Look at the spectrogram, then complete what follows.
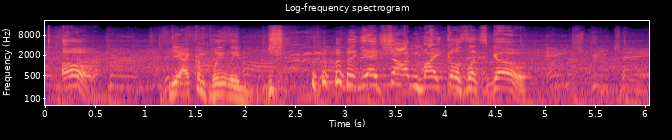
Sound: laugh

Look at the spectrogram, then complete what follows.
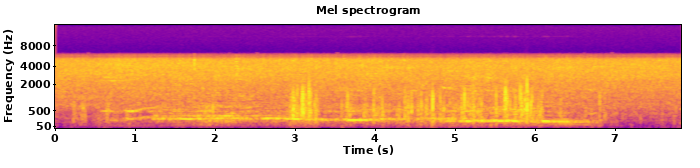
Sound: polar bear shouting

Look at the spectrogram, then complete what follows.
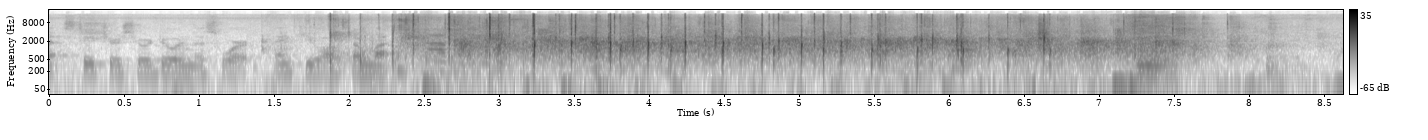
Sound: applause

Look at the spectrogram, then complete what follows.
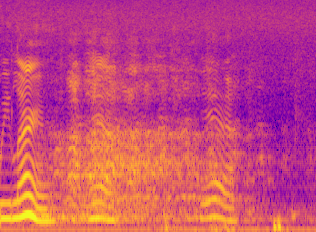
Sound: laughter

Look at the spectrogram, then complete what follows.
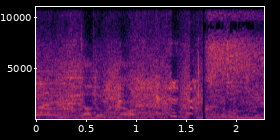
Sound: laughs

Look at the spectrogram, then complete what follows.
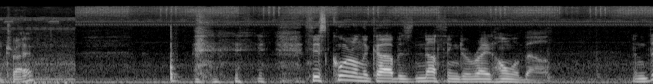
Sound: chuckle

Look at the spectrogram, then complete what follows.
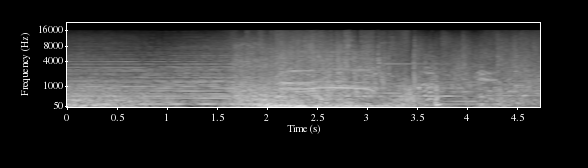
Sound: screaming

